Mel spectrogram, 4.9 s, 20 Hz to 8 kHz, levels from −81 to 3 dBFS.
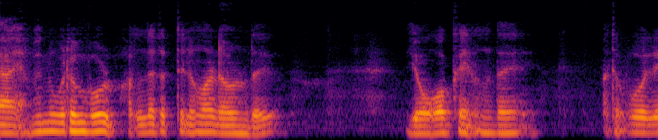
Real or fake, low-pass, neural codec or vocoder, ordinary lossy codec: fake; none; codec, 16 kHz, 0.5 kbps, FunCodec, trained on LibriTTS, 25 frames a second; none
